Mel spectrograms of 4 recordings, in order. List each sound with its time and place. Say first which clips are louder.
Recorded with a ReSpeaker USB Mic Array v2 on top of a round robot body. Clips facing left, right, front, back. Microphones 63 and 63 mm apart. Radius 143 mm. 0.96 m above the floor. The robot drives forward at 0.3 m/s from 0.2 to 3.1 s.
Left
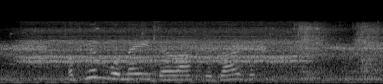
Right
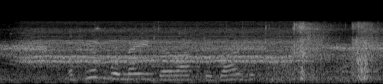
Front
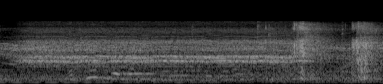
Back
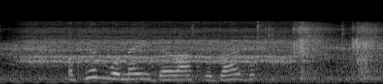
0.7 s a woman speaking: left 1 dB, back 4 dB; 160° left, 0.9 m; by 2.5 s 170° left, 1.3 m
2.6 s footsteps: right 2 dB, front 1 dB; 80° right, 2.5 m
